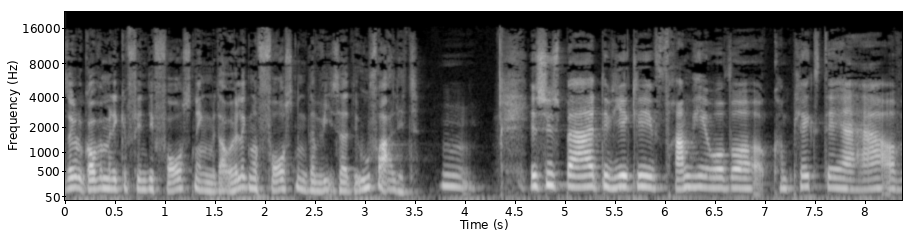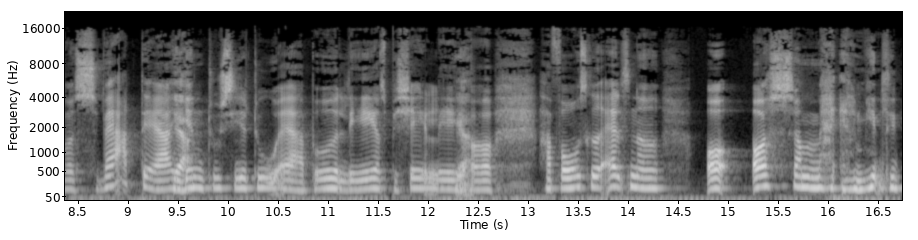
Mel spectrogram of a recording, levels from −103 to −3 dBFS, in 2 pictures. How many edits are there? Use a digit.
0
